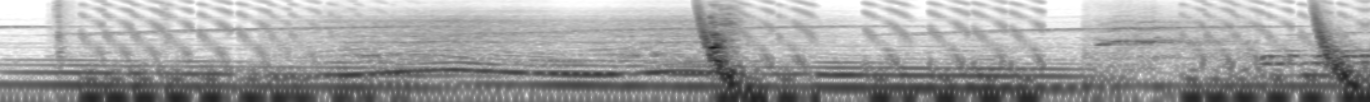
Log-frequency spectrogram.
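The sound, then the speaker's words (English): A car engine roars loudly at speed, revving and shifting pitch continuously, with a sharp whooshing pass midway and sustained mechanical drone throughout, no voices present. “We're moving too fast! I can't just stop the car!”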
